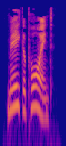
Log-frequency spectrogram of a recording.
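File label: "make a point", British English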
